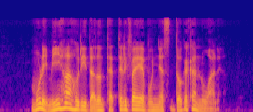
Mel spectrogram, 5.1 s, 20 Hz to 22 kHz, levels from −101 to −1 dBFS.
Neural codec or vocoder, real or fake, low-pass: none; real; 10.8 kHz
